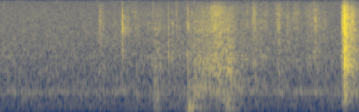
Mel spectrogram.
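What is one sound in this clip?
Playing cards slide and rustle across a table.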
